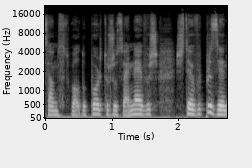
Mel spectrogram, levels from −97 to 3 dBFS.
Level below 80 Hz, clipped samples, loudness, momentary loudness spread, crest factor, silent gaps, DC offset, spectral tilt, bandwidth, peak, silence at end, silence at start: -44 dBFS; under 0.1%; -28 LUFS; 9 LU; 16 dB; none; under 0.1%; -6 dB/octave; 17 kHz; -10 dBFS; 0 s; 0 s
